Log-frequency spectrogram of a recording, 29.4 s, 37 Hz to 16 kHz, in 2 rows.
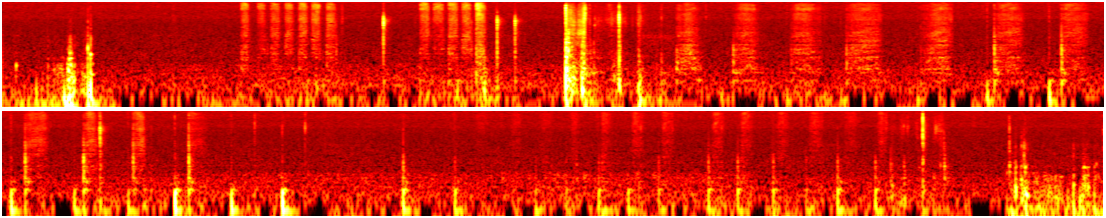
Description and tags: STE-001 eraser
eraser is wiping the pencil line on the paper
